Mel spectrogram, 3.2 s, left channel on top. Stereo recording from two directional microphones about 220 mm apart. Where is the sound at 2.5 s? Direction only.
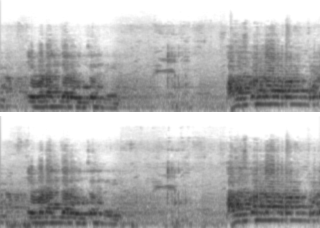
50° right (ahead or behind).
